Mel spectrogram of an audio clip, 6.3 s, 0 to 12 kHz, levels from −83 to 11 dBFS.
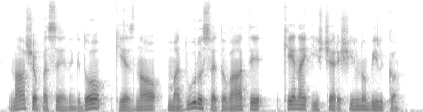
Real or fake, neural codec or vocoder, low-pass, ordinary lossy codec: fake; vocoder, 24 kHz, 100 mel bands, Vocos; none; none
